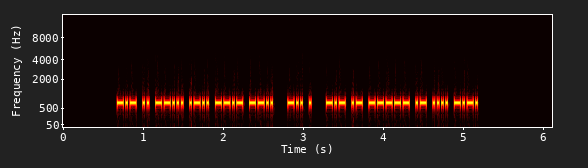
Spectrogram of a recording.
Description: Morse code, heard as a keyed tone, about 46 wpm, 700 Hz. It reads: KI7LQZ DE KA0AHC
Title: USA Callsign DE Callsign 45wpm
